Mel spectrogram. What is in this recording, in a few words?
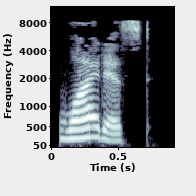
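"widest", British English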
